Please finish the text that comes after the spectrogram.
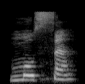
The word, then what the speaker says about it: Mosa: So in Moses, what you get is Mosa.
